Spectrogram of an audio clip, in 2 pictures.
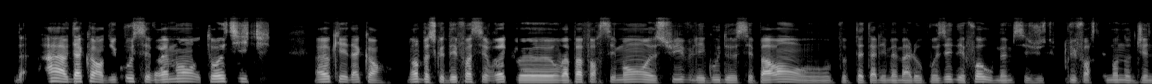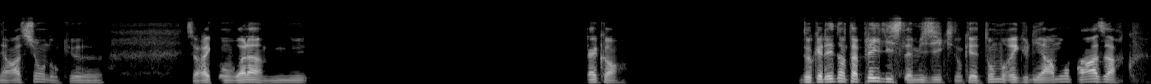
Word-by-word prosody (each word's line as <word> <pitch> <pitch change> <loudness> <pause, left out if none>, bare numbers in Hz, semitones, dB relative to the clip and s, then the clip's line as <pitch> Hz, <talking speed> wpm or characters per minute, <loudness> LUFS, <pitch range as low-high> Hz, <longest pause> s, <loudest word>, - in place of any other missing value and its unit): D'a - - -9 0.2
ah, 125 - +5
d'accord, 120 -3 +3
du 110 +3 -5
coup, 145 - -4
c'est 120 -4 0
vraiment 130 +6 0
toi 130 -1 +1
aussi. 135 -1 +4 0.7
OK 125 +2 +1
d'accord. 100 -6 -3
Non, - - 0
parce - - +3
que, - - -1
des 115 - -2
fois, 125 - 0
c'est 115 -2 -1
vrai 115 +5 +3
qu'on 100 0 +1
va 100 0 0
pas 115 - +2
forcément, 115 +1 -3
heu, - - -4
suivre 110 +3 -1
les 100 0 -7
goûts 110 +2 -10
de 105 -2 -7
ses 100 - -2
parents, 115 +3 +1
on 90 -1 -12
peut - - -15
peut-être - - -7
aller 95 +1 -4
même 95 -1 -9
à 95 - -2
l'opposé, 95 +5 -7
des 105 -2 -6
fois, 125 - -3
ou 115 -4 -7
même, 95 +1 -10
c'est 95 - -4
juste 90 +1 -9
plus - - -10
forcément 105 +1 -7
notre 95 -4 -10
génération 100 +6 -1
donc 90 +1 -17
heu, 90 -1 -10 0.8
c'est - - -5
vrai - - +5
qu'on 95 -2 -8
voilà. 105 +2 +5
Mmh, 90 0 -15 0.2
n 95 - -10
oui. 100 - -15 2.8
D'accord. - - 0 1.7
Donc 115 +3 0
elle 130 - +7
est 135 - +8
dans 145 - +4
ta - - +8
playlist 140 -7 +5
la 105 - +1
musique, 110 +1 0
donc 90 - -10
elle 95 - +4
tombe 120 0 -5
régulièrement 110 +3 +2
par 110 - +1
hasard 120 -6 +3
qu - - -16
105 Hz, 185 wpm, -25 LUFS, 95-120 Hz, 2.8 s, est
